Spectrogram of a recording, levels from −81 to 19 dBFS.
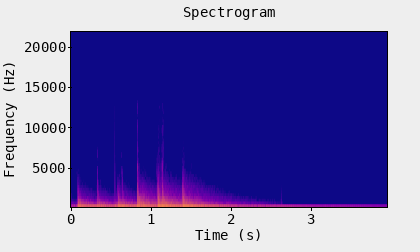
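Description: From 0.54 s to 2.62 s the sound is doubled. A second, full-band copy runs about a third of a second behind the original, at roughly the same loudness. This is a doubled audio track. It is likely caused by the same signal reaching the mix twice, once through a slower path. The copy carries no decay or room colour. It cuts in and out abruptly at both ends, heard as a clean, hard echo.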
